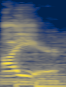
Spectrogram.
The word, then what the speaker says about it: air: So, for example, to say water, you pronounce it as air. Okay, A-Y-E-R is the pronunciation, but the spelling is A-I-R.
